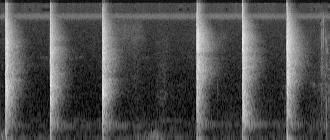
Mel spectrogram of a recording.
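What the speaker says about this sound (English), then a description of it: "I'm going to clap on this one." Six sharp, loud hand claps ring out one at a time, evenly spaced with short pauses between them and a brief gap in the middle, nearly silent in between, as claps are used to sync cameras.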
